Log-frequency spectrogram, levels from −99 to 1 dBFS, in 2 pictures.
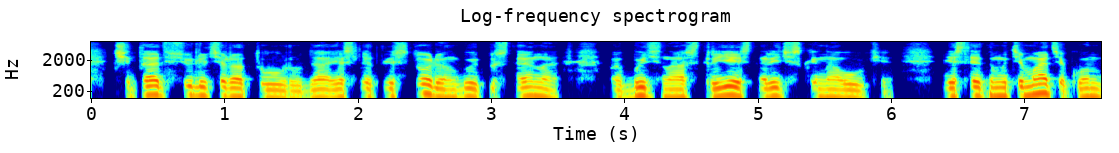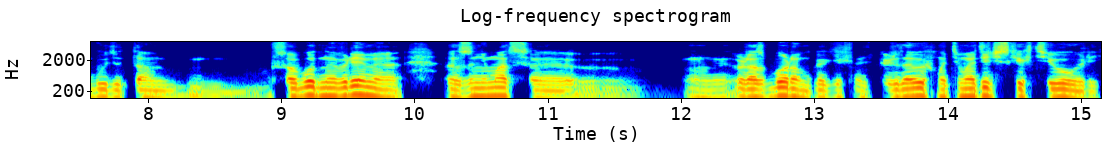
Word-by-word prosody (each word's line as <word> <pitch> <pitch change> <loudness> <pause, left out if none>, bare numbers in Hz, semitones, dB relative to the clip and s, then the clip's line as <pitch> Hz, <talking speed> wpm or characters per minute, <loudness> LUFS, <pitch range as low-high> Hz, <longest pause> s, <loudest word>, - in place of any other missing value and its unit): читать 145 -2 +1
всю 145 - -5
литературу, 120 -6 -1
да. 115 +3 -1
Если 120 +2 -3
это 120 +3 -9
история, 145 +1 +1
он 115 -1 -4
будет 125 -2 -1
постоянно, 130 -5 -3 0.4
а, 110 - -6
быть 125 +2 +1
на 115 0 0
острие 130 +5 +3
исторической 125 -1 -3
науки. 110 -4 -3 0.4
Если 125 +2 +1
это 130 - -4
математик, 140 +3 +1
он 125 -1 0
будет 115 -2 -4
там, 110 -2 -2 0.2
м, 65 - -15
в - - -19
свободное 130 0 +5
время 130 -5 +4 0.3
заниматься, 125 +1 0
э, 105 0 -4 0.8
м, 115 0 -9
разбором 120 -1 +4
каких-нибудь 110 -2 -8
передовых 120 +1 +2
математических 120 0 +1
теорий. 105 -5 0
120 Hz, 135 wpm, -25 LUFS, 110-130 Hz, 0.8 s, свободное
